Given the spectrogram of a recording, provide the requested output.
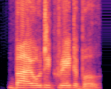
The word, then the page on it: biodegradable: Indian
